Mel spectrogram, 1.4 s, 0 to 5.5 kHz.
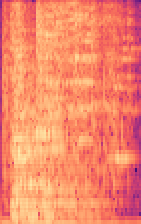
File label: gib; hl1 npc; rgrunt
